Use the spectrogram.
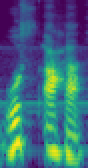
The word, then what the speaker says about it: وسعها: আর এখানে উস আহা, এখানে যেন হামজা দিয়ে না পড়ি আমরা, ইল্লা উস আহা, ডাব্লিউ ইউ, wow Damma W ইউ, উস আহা। সো এটা উস আহা যদি পড়ি তাহলে হামজা দিয়ে পড়লে এটা মিনিং চেঞ্জ হয়ে যাবে।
